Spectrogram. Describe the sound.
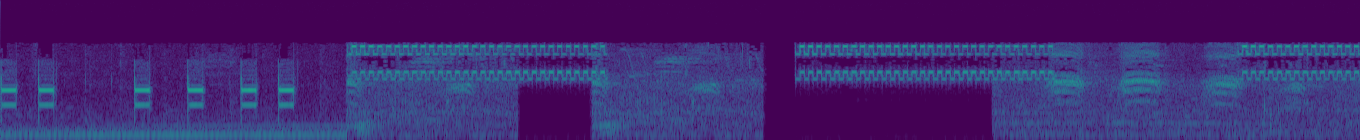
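Telephone keypad DTMF dialing: a few short dual-tone beeps in quick succession, followed by a steady electronic ringing tone with a brief dropout partway through.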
